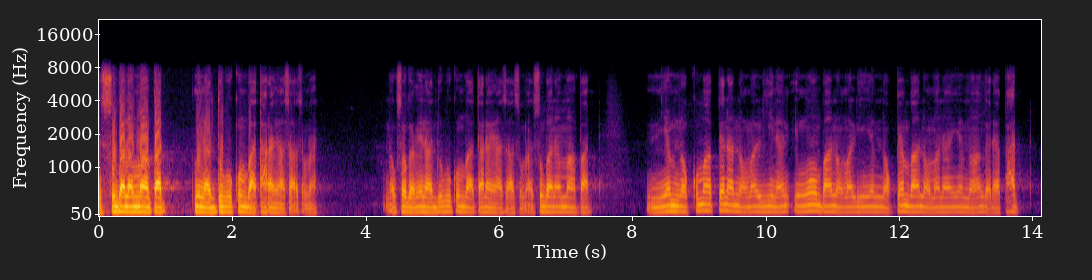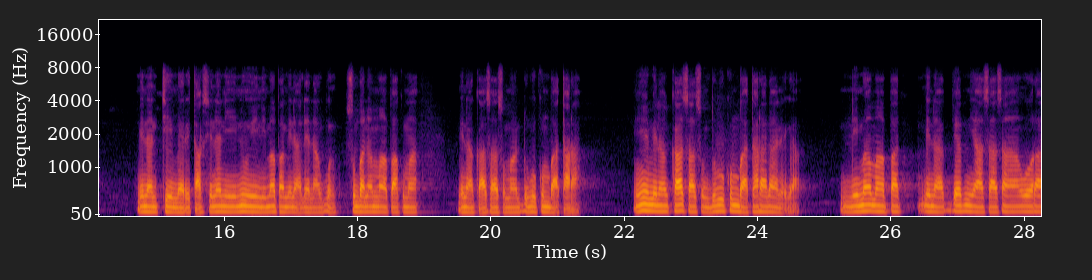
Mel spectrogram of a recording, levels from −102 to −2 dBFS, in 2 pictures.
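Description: From 0.2 to 0.93 s the input gain was likely set too high, pushing peaks about 8 dB past the converter's limit. This microphone overload squares off around seven percent of the waveform, so the loudest syllables turn harsh and crackly.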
